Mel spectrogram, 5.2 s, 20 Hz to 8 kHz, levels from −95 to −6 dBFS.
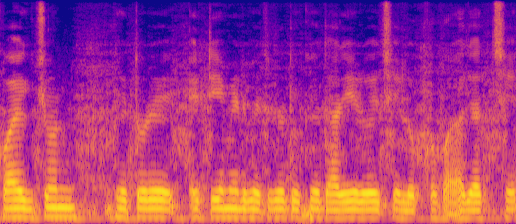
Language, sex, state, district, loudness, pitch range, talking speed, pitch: Bengali, male, West Bengal, Kolkata, -17 LUFS, 105-115 Hz, 140 wpm, 110 Hz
